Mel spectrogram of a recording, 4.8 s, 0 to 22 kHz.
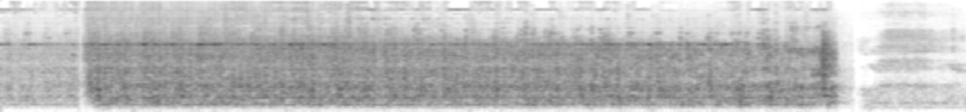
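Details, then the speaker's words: Ironhead magneto tach spiral drive gear, replaced, spun on a lathe at about 600 rpm with gears oiled: smooth steady whir with even light tick, no grinding or clatter, then a clean stop; gears healthy. "No weird noises. Feels nice. I don't hear anything that indicate the gears getting torn up."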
